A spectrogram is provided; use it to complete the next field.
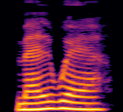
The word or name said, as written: malware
